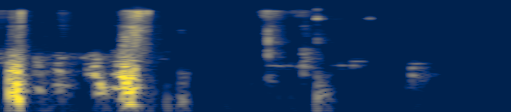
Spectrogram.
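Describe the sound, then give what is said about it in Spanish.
A small dog gives two quick bursts of sharp, high-pitched yapping separated by a short pause, picked up by a participant's open microphone, with no one talking. “Ahí está el perrito nuevamente.”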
